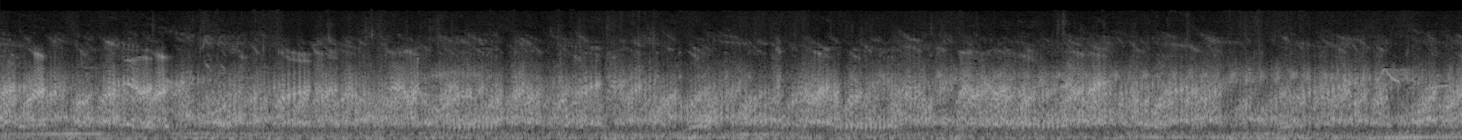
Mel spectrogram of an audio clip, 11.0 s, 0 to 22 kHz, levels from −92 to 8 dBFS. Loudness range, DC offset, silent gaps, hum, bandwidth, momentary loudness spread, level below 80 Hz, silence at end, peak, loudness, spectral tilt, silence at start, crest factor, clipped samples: 1 LU; under 0.1%; none; none; 16.5 kHz; 4 LU; -46 dBFS; 0 s; -12 dBFS; -28 LUFS; -4 dB/octave; 0 s; 18 dB; under 0.1%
